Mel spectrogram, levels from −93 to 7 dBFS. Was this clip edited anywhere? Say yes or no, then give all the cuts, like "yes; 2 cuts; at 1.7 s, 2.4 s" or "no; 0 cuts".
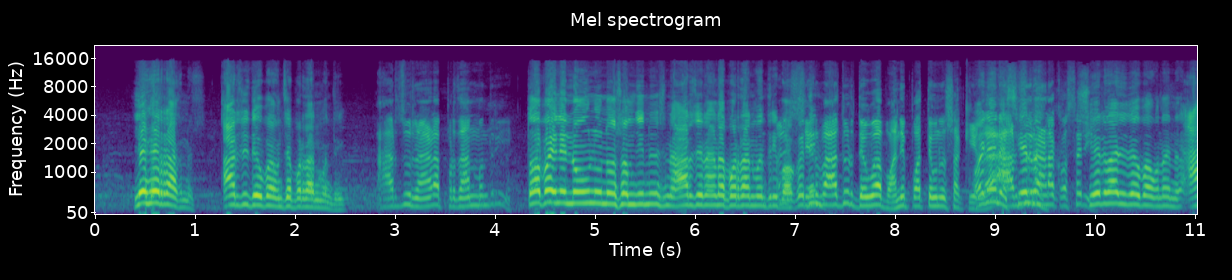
no; 0 cuts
